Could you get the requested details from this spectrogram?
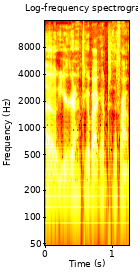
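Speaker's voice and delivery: put-on attitude, snippy and rude. Retelling what the server told them: imitating a remark said with attitude. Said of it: "but he said it with attitude".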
